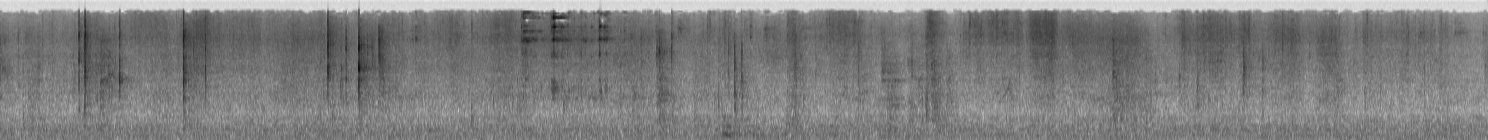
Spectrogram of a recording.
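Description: Room noise in a small hall: scattered sharp clicks, taps and knocks of people moving about and handling things, loudest in the first few seconds, over a steady low background hum.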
